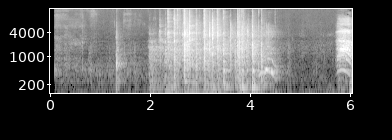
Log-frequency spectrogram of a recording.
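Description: Refrigerator door ice dispenser working: a single click, then ice cubes rattling and clattering out of the chute for about two and a half seconds.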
